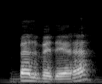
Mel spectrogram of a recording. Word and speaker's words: belvedere: the next one is i'll pronounce it the italian way belvedere so that would be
